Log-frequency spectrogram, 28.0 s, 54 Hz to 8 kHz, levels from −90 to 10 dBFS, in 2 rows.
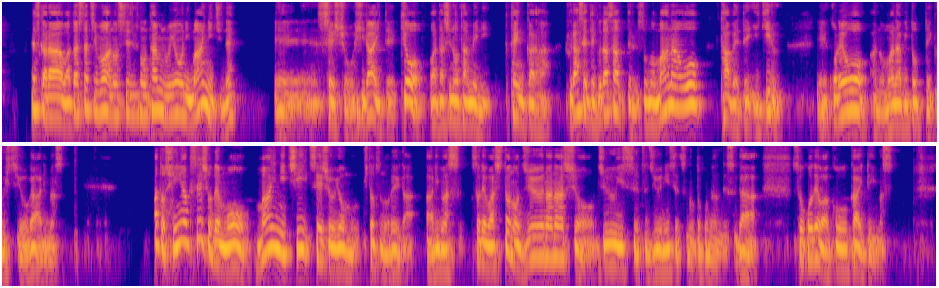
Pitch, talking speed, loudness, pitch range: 215 Hz, 295 characters per minute, -15 LUFS, 185-230 Hz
